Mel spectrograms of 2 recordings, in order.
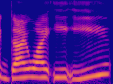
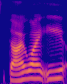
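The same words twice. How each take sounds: First: Slow "die-Y-E-E", die-uh-late, higher; extra syllable. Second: Slow "die-Y-E", just two syllables; correct pronunciation. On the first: Host admitting a tricky word, mispronunciation. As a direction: draw out "die-Y-E-E" into three syllables. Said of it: "I think I wanna say". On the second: Host correcting dilate, slow correct pronunciation. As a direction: say "die-Y-E" as die-late, drawn out. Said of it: "Yeah, but it's". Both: Shown as a demonstration.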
